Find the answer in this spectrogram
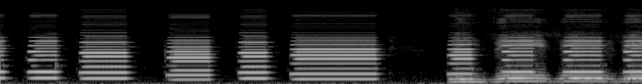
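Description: Electronic keyboard playing a slow melody in a sustained, organ-like reed tone: single held notes one at a time with short breaks between them, one note held longer about three seconds in. After a brief pause near four seconds, a quicker run of notes follows with a lower tone underneath and a slight waver in pitch.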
